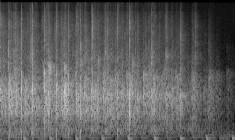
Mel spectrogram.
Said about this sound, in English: that's really well worth an applause for the achievement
